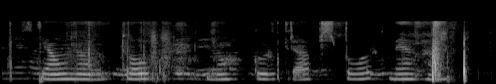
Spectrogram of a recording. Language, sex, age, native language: Icelandic, female, 11, German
